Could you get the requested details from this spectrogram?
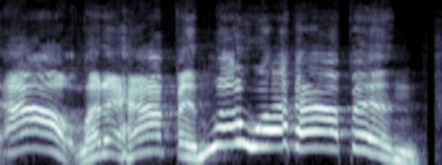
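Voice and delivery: very high-pitched panicked squawk; hammed-up outcry at sudden pain; mock pained yelp. Hero having a bullet pulled from his head, mock pained yelp.

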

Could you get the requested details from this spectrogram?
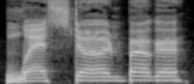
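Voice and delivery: slow, stretched put-on voice; drawn-out announcement. Shown as a demonstration. Host mock-announces the burger's name, slowly drawn out. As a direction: stretch out each syllable theatrically.

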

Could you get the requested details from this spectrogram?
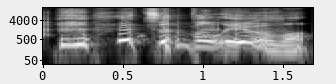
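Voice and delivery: high, laughing disbelief. Real, not acted. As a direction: laugh through the complaint. Laughing at co-host's stolen pick.

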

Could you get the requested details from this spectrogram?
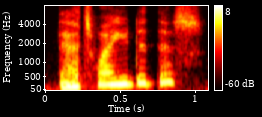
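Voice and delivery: skeptical wife. Retold or imitated. Wife questioning his motive.

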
